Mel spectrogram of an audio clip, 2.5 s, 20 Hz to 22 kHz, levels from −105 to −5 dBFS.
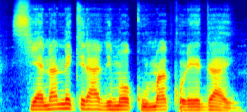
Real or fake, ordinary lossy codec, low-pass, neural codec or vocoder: fake; none; none; codec, 44.1 kHz, 1.7 kbps, Pupu-Codec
